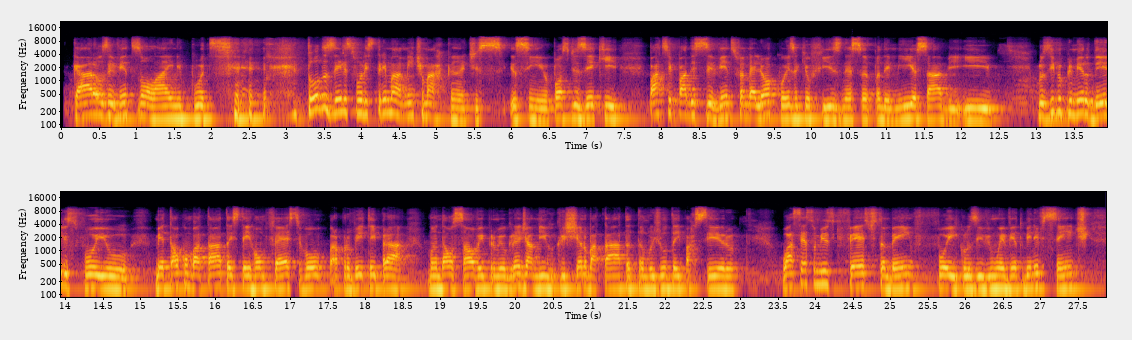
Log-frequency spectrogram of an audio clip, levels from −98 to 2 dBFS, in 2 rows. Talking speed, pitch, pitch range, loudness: 145 wpm, 140 Hz, 135-150 Hz, -13 LUFS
